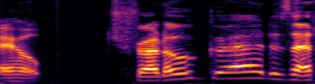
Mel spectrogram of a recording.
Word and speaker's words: Trudograd: into So, as we're talking I want to pronounce this correctly, I hope. Trtograd. Is that how I would say it? Trudto.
